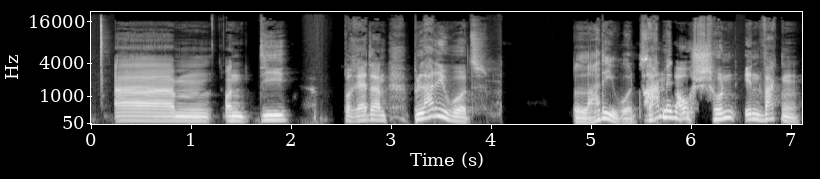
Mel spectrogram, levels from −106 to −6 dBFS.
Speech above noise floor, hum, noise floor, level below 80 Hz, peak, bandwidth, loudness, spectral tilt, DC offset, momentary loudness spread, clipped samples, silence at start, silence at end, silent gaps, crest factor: over 73 dB; none; under -90 dBFS; -50 dBFS; -2 dBFS; over 20 kHz; -18 LUFS; -5 dB/octave; under 0.1%; 6 LU; under 0.1%; 0.1 s; 0.05 s; 4.28-4.33 s, 4.73-4.77 s; 18 dB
